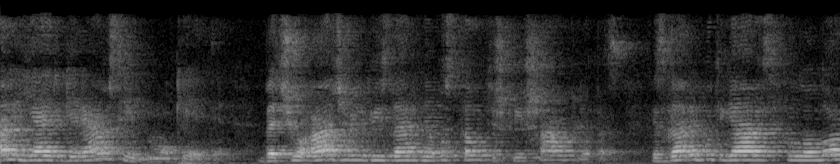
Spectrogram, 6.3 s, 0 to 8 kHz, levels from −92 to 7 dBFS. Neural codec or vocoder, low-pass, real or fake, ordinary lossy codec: none; 7.2 kHz; real; AAC, 32 kbps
